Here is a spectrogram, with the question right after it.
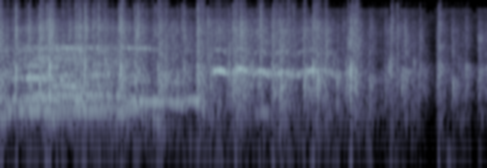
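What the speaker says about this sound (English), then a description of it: "Give her a big round of applause" Audience applause at a hospitality industry talk in Adelaide, a room full of clapping that starts strong and thins out over several seconds, with a voice speaking over it.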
